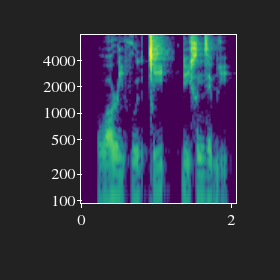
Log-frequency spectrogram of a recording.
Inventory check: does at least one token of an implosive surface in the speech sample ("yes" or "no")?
yes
